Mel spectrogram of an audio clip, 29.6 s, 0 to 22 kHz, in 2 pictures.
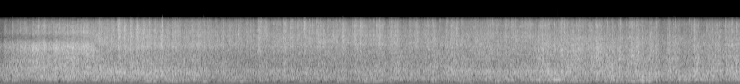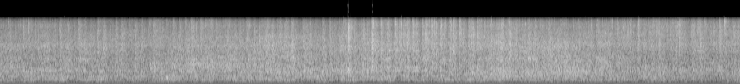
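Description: Hornby O gauge No. 2 Special tank clockwork locomotive running on tinplate track: the spring-driven motor whirs while the wheels clatter over the rail joints, in a steady mechanical rattle. It sets off suddenly at full noise as the brake is released.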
